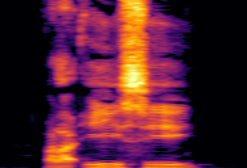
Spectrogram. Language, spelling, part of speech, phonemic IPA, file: Arabic, رئيسي, adjective, /ra.ʔiː.sijj/, Ar-رئيسي.ogg
- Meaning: main, chief, principal, leading, cardinal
